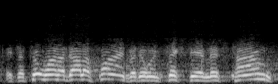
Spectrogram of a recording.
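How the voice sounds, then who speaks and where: A gruff city traffic cop in an old radio comedy. His voice is high and husky, full of rough slang and bluster. The recording is muffled and lo-fi. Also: brisk. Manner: uneducated, slangy speech. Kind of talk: 1930s radio comedy acting.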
